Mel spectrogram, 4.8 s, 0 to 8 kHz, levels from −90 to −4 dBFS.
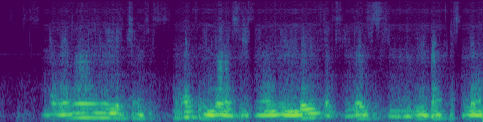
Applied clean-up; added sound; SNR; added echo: neural separator model SepFormer DNS4.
